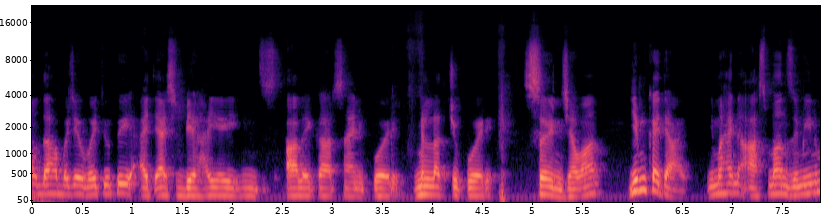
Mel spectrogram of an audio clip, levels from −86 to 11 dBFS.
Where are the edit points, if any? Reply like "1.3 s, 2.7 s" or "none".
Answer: none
